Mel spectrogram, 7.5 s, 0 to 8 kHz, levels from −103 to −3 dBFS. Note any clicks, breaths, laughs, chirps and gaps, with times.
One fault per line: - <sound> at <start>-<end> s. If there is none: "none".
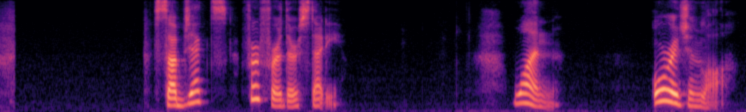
none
